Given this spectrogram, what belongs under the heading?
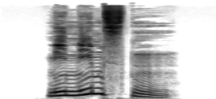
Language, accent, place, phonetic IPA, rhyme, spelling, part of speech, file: German, Germany, Berlin, [miˈniːmstn̩], -iːmstn̩, minimsten, adjective, De-minimsten.ogg
- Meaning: 1. superlative degree of minim 2. inflection of minim: strong genitive masculine/neuter singular superlative degree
